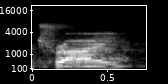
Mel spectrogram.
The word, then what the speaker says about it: trie: described by edward who coined the term try after the middle syllable of retrieval so retrieval means to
